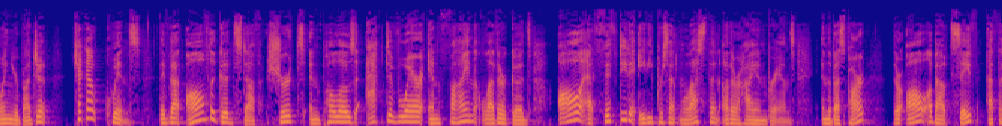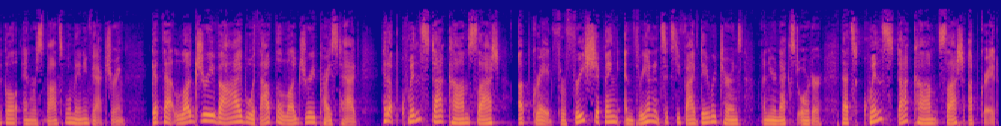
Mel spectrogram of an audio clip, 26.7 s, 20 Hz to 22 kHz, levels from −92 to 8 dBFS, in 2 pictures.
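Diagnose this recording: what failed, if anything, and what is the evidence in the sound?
Nothing in this speech recording points to a failure at any stage of the chain. No moment stands out as evidence of a fault, so there is nothing to trace to a mechanism.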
